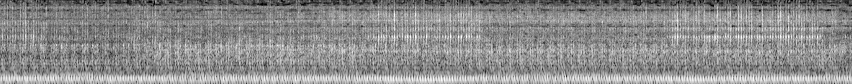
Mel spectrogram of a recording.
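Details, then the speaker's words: Nissan Sentra Spec V engine idling with a light metallic rattle in short spells, from the OEM cam phaser gear whose locking pin fails to hold it advanced; rpm drops with each rattle, cold-start rattle. "Listen to the little rattling. It's coming from the phaser gear."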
